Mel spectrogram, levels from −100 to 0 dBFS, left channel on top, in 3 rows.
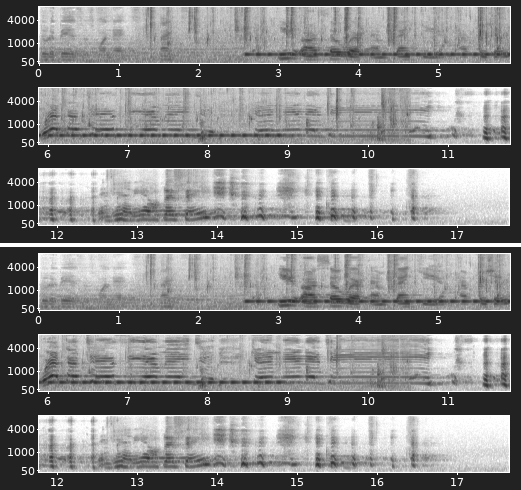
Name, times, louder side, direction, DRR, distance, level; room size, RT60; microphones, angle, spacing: voice 1, 0.0-2.6, left 1 dB, 70° left, 2.3 m, -44 dB
Water / Splash splatter, 1.2-10.5, left 5 dB, 25° left, 1.3 m, -42 dB
voice 2, 2.4-8.1 8.5-12.5, right 3 dB, 55° right, 1.5 m, -32 dB
sound 1, 2.5-8.9, right 1 dB, 80° right, 2.0 m, -30 dB
voice 3, 10.0-10.7 12.0-12.1 12.5-15.8 16.4-16.5, equal, ahead, 1.6 m, -33 dB
28.0 x 27.0 x 7.7 m
head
